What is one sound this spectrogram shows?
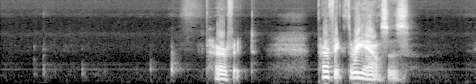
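Liquid pours from a cup into a glass jar.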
